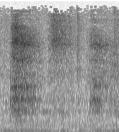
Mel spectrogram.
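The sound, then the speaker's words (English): Forceful breaths pushed in and out through the nose, demonstrating breathing through a chakra point: about three rushing, airy bursts with brief pauses between, over a low steady hum. “There's no breath coming here. You're breathing like this.”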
